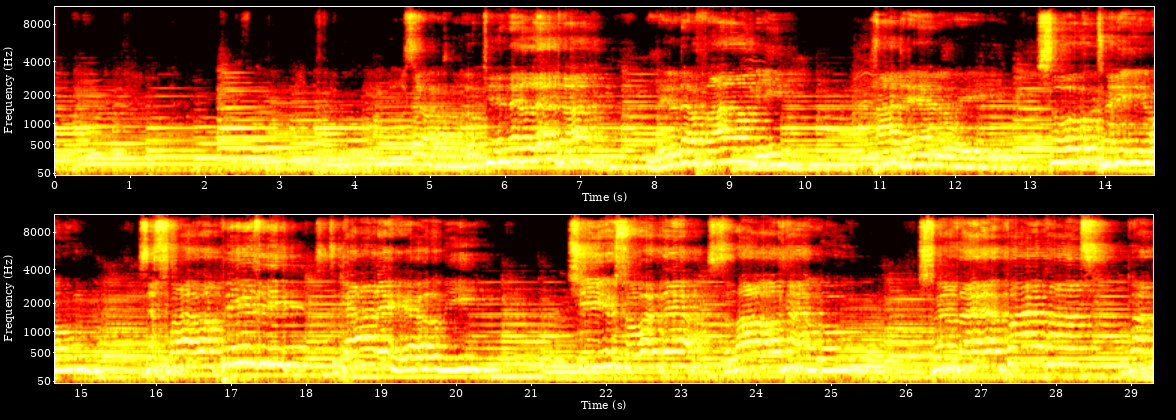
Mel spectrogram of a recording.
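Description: Male lead vocalist singing a slow pop song live, accompanied by keyboard chords, with the voice coming in a few seconds in over the sustained keyboard.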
